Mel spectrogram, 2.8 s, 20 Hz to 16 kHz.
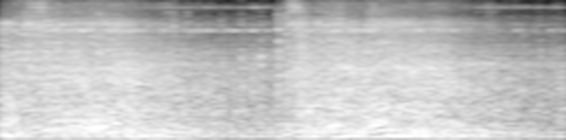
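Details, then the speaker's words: Stihl KM131R Kombi engine, cold first start of the morning after choke knob replacement, full choke and three primes: strong, even buzz climbing under throttle as the automatic choke releases, settling without stumbling; runs cleanly. "So as soon as it starts and kind of runs really rough, we're going to go ahead and release the choke and give it some throttle."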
